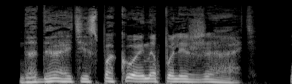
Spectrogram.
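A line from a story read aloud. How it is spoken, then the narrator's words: Tired mumble. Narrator (Russian): устало пробубнил я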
